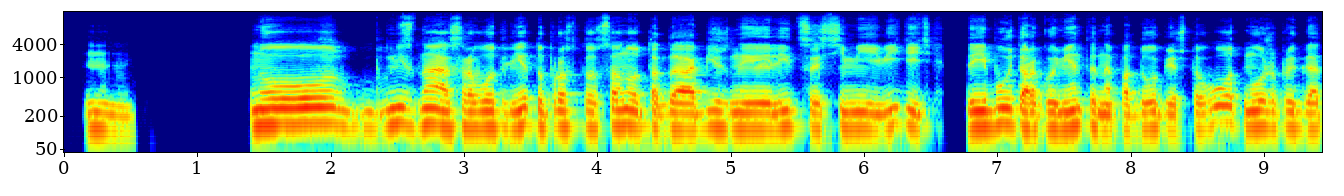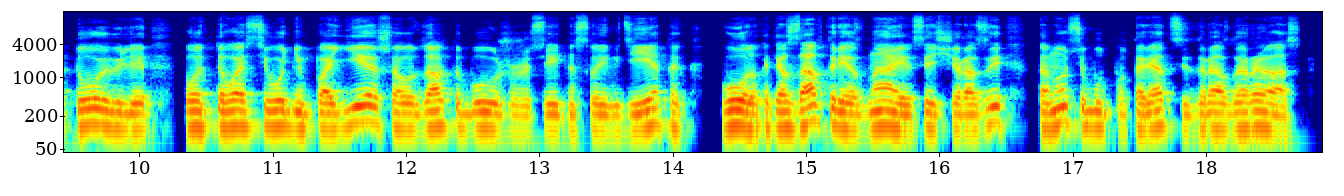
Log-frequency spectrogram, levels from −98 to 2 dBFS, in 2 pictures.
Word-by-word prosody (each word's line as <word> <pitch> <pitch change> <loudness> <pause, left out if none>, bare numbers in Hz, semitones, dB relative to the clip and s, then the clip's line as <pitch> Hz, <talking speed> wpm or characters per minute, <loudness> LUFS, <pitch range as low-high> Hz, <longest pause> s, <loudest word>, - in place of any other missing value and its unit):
Мгм. 110 -4 -5 0.9
Ну, 140 +2 +6 0.3
м, 125 +4 -1
не 145 - +3
знаю, 135 -1 +3
сработает 125 -1 0
или 120 - +2
нет, 140 0 -3
но 125 - 0
просто 125 +1 -3
всё 115 - -12
равно 130 -1 +2
тогда 120 -1 +3
обиженные 115 0 +1
лица 125 0 -2
семьи 115 0 -2
видеть, 125 0 -3 0.2
да - - +1
и 125 - +6
будут 140 +2 +1
аргументы 120 +2 +2
наподобие, 110 0 -2
что 110 +1 -6
вот 155 +3 -1
мы 125 +1 +3
уже 125 -1 -1
приготовили, 120 0 -1 0.2
вот 125 0 0
давай 125 +1 +2
сегодня 125 -2 -2
поешь, 130 +7 +1
а 120 - 0
вот 115 -1 -2
завтра 125 0 +1
будешь 115 -1 -1
уже 105 -1 -7
сидеть 110 +2 -5
на 110 - -6
своих 105 -1 -4
диетах. 115 +2 -2 0.2
Вот. 125 -2 +3
Хотя 120 0 0
завтра, 140 +3 +2
я 115 -2 +2
знаю, 120 0 +1
и - - -2
в - - -13
следующие 110 0 -4
разы 110 +8 0
всё - - -27 0.2
равно 125 +5 +1
всё 140 -3 -6
будет 125 -2 -3
повторяться 115 +3 -2
из 105 - -10
раза 115 +1 0
раз. 110 - -1
120 Hz, 180 wpm, -21 LUFS, 115-130 Hz, 0.9 s, Ну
